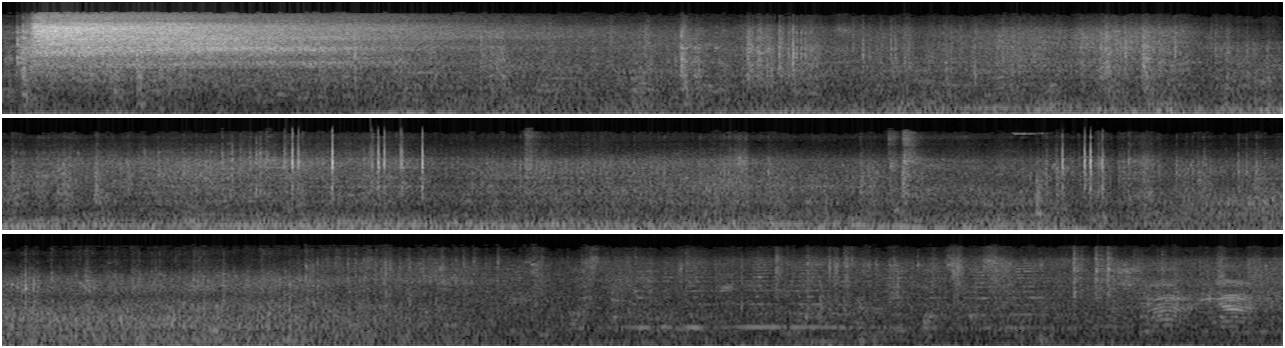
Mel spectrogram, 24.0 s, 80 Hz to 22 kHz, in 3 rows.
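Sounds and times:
tram rumbling on rails: 0:00.0 - 0:24.0
sharp clicks and rattles: 0:04.0 - 0:11.4.

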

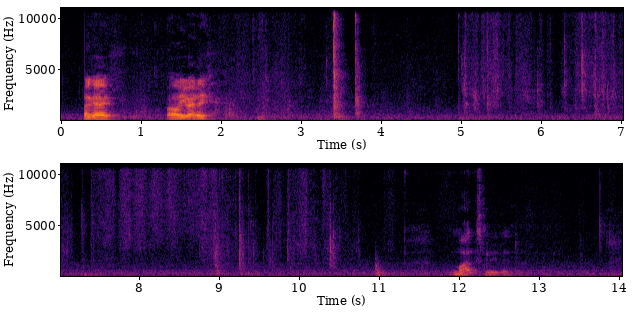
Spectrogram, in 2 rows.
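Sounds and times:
paper rustling on wooden table: 0:05.0 - 0:11.2.

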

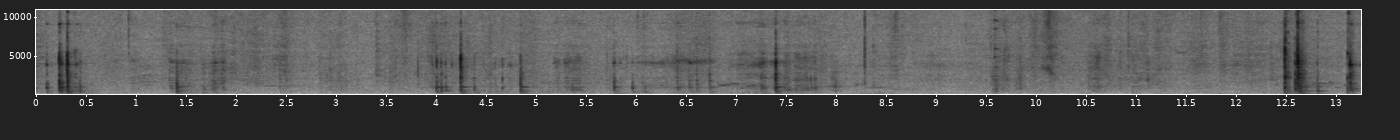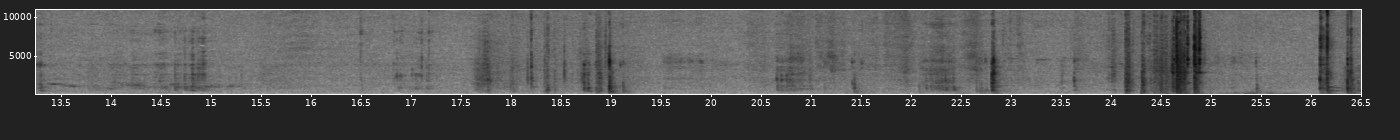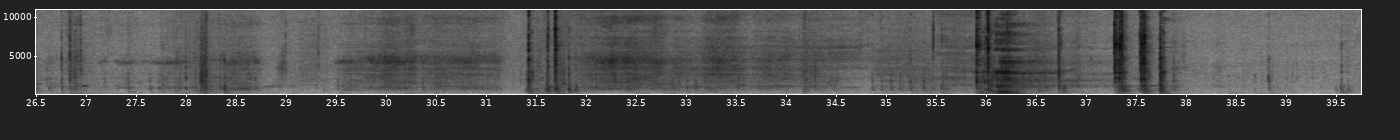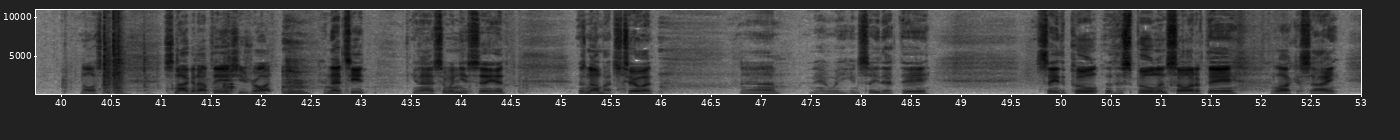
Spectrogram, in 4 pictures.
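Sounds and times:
metal cap screwing clicks and scrapes: 0:20.6 - 0:23.8.

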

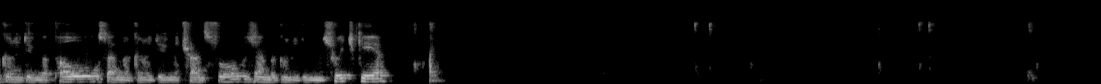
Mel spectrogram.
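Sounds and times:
computer mouse clicks: 0:04.2 - 0:04.4, 0:07.0 - 0:07.2, 0:09.2 - 0:09.4.

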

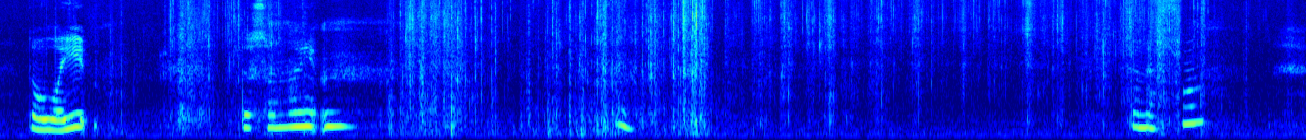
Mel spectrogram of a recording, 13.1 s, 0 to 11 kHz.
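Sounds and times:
plastic wrapping crinkling: 0:01.6 - 0:03.1, 0:03.8 - 0:12.6.

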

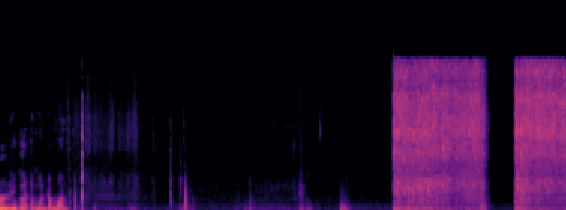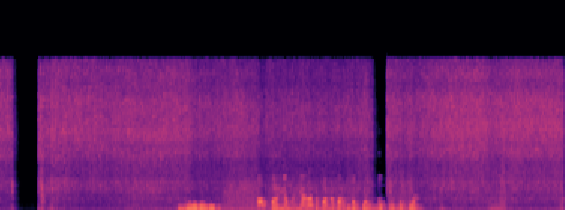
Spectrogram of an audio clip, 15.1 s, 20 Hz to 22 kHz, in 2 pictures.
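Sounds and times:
electric arc hissing crackle: 0:05.2 - 0:15.0.

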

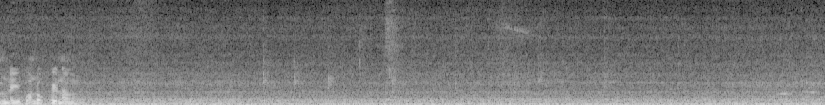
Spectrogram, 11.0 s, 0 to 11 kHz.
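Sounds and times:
diesel bus engine idling: 0:00.0 - 0:11.0
short hiss: 0:05.1 - 0:05.5.

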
